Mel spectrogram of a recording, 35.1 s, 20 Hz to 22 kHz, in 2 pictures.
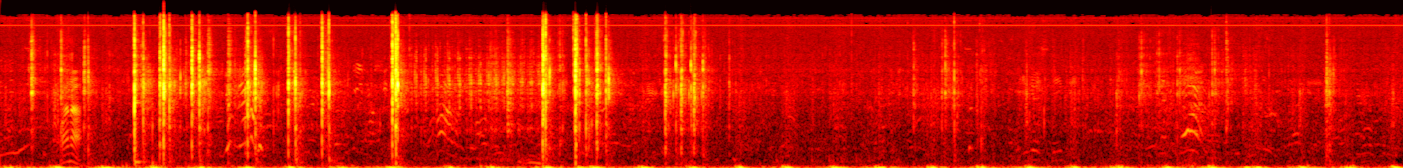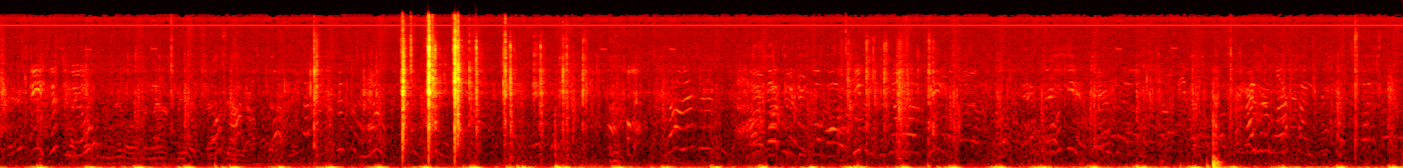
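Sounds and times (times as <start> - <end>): faint voices: 0.0 - 35.0
sharp cracks: 0.3 - 9.3, 14.0 - 15.9, 22.5 - 25.0
footsteps thudding on dirt: 8.0 - 35.0.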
